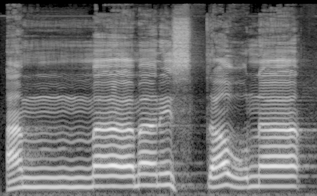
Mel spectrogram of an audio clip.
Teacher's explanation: میم مشدد ہے، غنہ ہوگا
